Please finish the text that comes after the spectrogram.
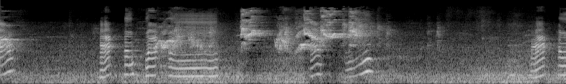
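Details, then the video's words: Tame parrot mimicking human speech, with phrases such as MashaAllah, Allah hoo and kon hay. Short harmonic, voice-like syllables with rising and falling inflections come in bursts, separated by brief pauses and quiet background hiss. "full talking parrot"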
